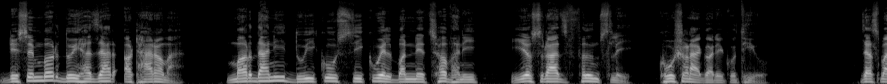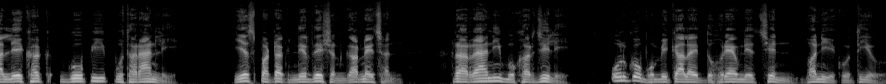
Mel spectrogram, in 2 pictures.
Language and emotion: Nepali, neutral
